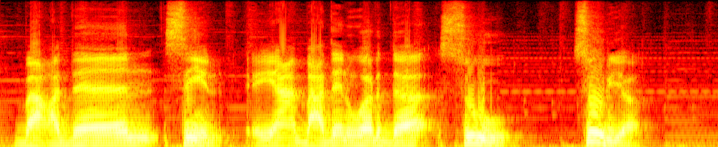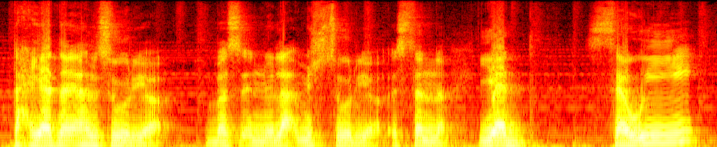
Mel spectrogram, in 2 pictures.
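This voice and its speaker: Young male host, mid-range voice, chatty puzzle commentary with excited pitch jumps, soft music underneath. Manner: thinks aloud, spells out letters, pitch leaps when excited. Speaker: YouTube host. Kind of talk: casual puzzle-solving commentary.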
